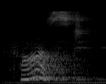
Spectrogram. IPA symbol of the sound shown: æ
